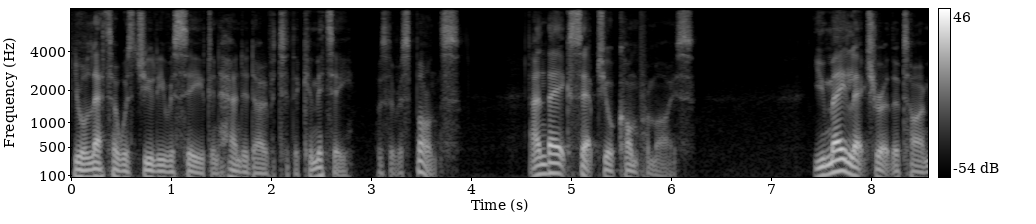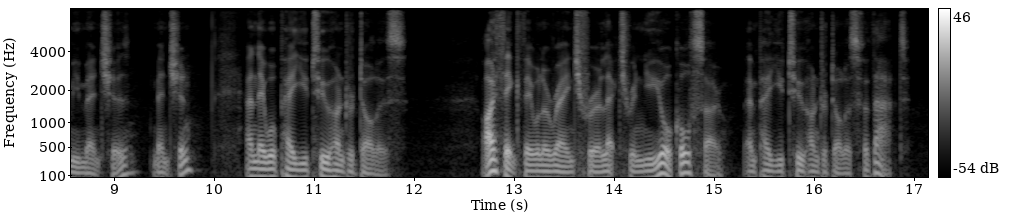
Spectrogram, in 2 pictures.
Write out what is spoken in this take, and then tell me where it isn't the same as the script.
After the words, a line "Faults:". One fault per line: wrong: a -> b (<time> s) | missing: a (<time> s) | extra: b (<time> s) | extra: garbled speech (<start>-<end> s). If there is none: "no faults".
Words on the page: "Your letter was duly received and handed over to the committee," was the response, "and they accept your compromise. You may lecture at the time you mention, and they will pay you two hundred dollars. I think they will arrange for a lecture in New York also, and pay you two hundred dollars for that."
"Your letter was duly received and handed over to the committee," was the response, "and they accept your compromise. You may lecture at the time you mention mention, and they will pay you two hundred dollars. I think they will arrange for a lecture in New York also, and pay you two hundred dollars for that."
Faults:
extra: mention (9.4 s)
